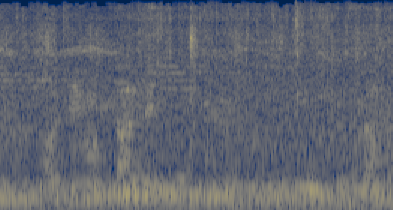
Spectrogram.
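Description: Domestic pigeons coo in a low, continuous murmur close by on a morning rooftop, with faint chirps and small knocks over the top.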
